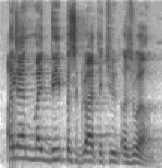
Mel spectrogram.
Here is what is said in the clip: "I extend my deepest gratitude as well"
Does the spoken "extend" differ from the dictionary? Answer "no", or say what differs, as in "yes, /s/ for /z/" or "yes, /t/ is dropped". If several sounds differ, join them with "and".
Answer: yes, /k/ is dropped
